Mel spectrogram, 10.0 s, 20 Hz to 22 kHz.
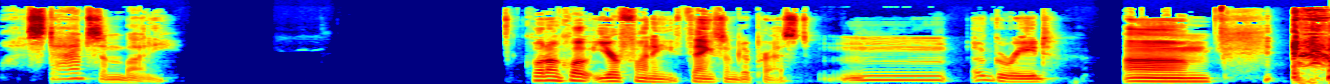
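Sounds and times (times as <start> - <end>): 
speech: 0.2 - 1.3, 4.0 - 9.9
sustained voiced throat sound: 6.2 - 7.1
rough breathy forceful cough: 9.5 - 9.9.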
